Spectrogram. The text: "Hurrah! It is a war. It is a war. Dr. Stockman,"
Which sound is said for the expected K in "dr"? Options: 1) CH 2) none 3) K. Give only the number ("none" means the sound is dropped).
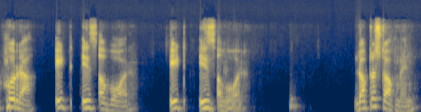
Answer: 3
